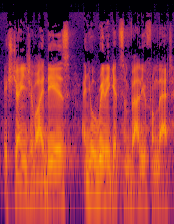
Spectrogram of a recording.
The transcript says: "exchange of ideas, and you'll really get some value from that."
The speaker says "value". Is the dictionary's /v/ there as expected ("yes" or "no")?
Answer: yes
